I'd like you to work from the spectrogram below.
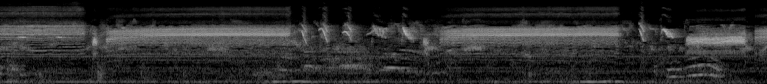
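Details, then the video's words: Energetic weaver song: extended wheezy, sizzling buzzes interrupted by clusters of sharp chattering notes, with a brief voice near the end. "Burung manyar gacor"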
